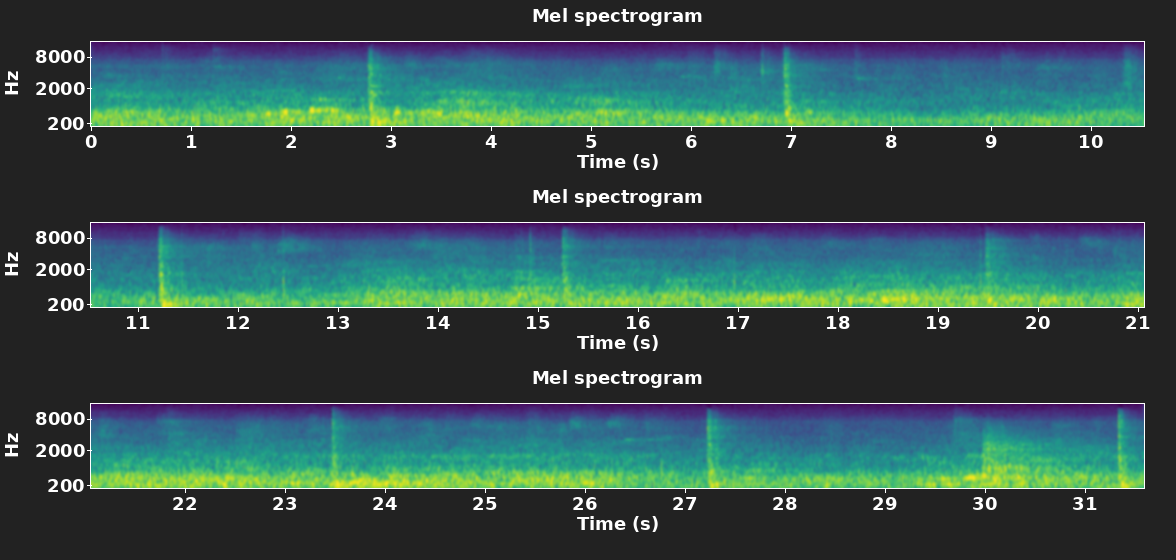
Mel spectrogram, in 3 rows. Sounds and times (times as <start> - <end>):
Speech: 0.0 - 31.5.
